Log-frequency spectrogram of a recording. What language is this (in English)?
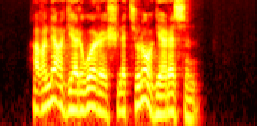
Kabyle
